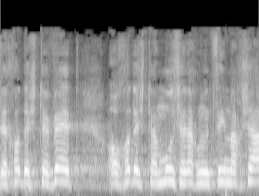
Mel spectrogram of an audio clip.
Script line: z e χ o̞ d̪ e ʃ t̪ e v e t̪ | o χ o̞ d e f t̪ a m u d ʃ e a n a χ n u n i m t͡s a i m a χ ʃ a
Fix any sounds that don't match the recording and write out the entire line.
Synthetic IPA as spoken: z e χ o̞ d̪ e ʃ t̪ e v e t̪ | o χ o̞ d e ʃ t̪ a m u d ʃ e a n a χ n u n i m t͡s a i m a χ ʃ a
